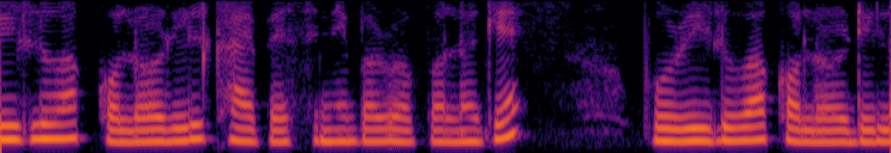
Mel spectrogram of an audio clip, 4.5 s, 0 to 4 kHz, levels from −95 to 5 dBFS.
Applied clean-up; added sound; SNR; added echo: none; none; none; none.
